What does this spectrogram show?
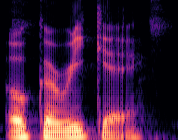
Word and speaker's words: Okereke: Bobby Okereke.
